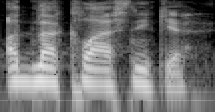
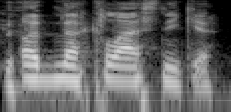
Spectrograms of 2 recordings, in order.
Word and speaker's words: Одноклассники: The how is it pronounced? OK. It's short for the social media network is called OK. It's called Odnoklasniki, and it basically translates.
